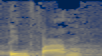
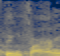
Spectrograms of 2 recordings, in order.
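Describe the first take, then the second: First: The last word ends in an m sound. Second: The last word ends in an n sound. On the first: This is the original full form. The speaker calls it right. "nếu mà nói phát âm cho đúng phải nói là tiếng phạm" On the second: This is the everyday shortened form. The speaker calls it wrong. "mình bây giờ mình nói gọn lại là tiếng phạn"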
